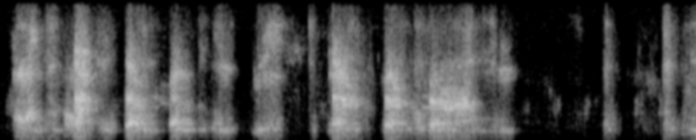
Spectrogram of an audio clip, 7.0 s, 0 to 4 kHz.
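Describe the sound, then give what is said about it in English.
Grunts and squeals from piglets in a dark pen said to hold nine young pigs, a rapid run of many short, loud bursts followed by a few quieter, sparser noises. “There's a couple piglets. I think they said there's 9 piglets in this pen.”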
